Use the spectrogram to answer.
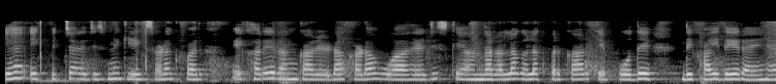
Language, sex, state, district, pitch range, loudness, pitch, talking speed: Hindi, female, Uttar Pradesh, Shamli, 235-255 Hz, -18 LUFS, 240 Hz, 210 wpm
